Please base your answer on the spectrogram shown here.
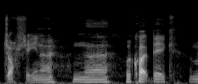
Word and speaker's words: Joshino: I'd just like to say it's pronounced Joshino, and we're quite big, and that's it, really.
